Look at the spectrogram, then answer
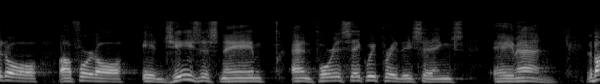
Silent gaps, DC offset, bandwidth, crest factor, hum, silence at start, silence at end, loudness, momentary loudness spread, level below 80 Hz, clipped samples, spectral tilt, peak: none; under 0.1%; 8 kHz; 20 dB; none; 0 s; 0 s; -30 LUFS; 10 LU; -78 dBFS; under 0.1%; -6 dB/octave; -8 dBFS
